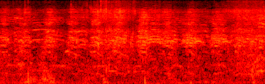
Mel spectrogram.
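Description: A flock of ducks calls in overlapping nasal honks and quacks, several voices at once and roughly three per second, over a steady background hiss.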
